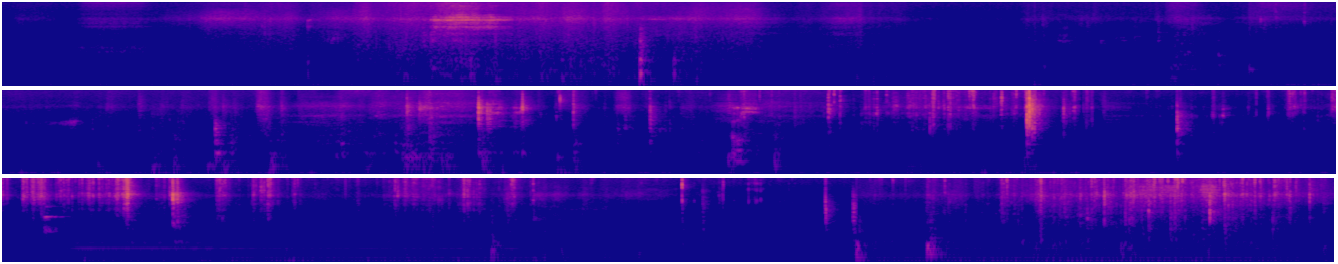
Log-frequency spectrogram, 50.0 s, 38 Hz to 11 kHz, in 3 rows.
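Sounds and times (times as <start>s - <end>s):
paper crinkling and rustling: 26.4s - 30.4s, 31.7s - 40.3s, 44.1s - 50.0s.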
